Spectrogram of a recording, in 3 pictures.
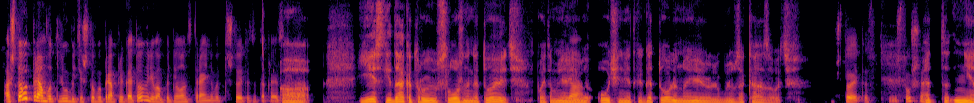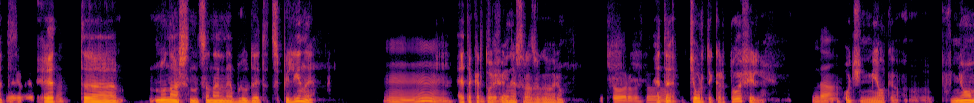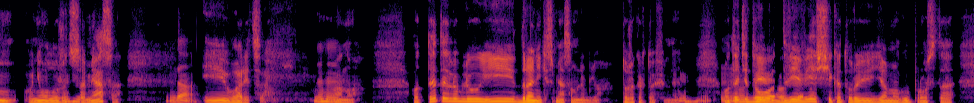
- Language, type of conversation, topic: Russian, unstructured, Как еда влияет на настроение?
- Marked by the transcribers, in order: grunt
